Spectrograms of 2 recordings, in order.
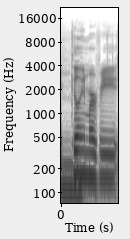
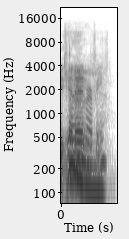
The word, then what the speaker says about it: Cillian Murphy: Murphy, is that how you say his name correctly? – Yes. – Yes. Okay. Cillian Murphy. – Cillian Murphy.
